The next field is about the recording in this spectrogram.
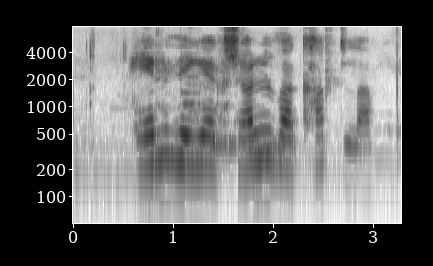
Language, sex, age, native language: Icelandic, male, 8, Icelandic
